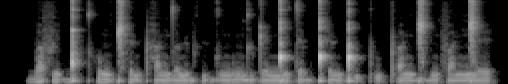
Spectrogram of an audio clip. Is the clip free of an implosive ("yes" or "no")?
yes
